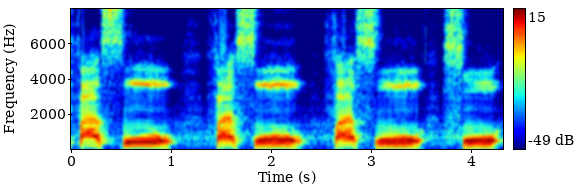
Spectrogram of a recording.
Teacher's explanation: lidah diangkat ke langit-langit ituulah yang disebut dengan sifat it maka huruf Shad itu dilafalkan sangat tebal bukan hanya perihal mengangkat pangkal lidah tapi hampir dominan lidah dilafalkan mengarah ke langit-langit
